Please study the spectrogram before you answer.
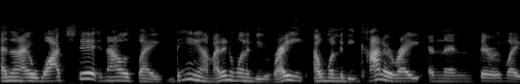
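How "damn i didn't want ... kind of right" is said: ordinary talk, nothing marked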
